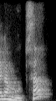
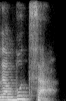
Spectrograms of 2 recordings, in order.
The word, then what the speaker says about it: Gambuzza: No podían pronunciar mi apellido. Imagínate a mis estudiantes americanos diciendo Gambutza. Decían cualquier cosa, cualquier cosa menos eso.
